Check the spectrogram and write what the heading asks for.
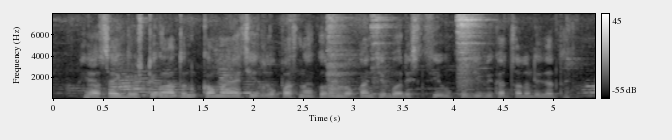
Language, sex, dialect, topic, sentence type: Marathi, male, Standard Marathi, agriculture, statement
